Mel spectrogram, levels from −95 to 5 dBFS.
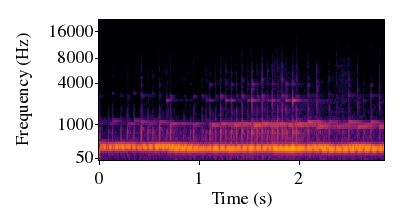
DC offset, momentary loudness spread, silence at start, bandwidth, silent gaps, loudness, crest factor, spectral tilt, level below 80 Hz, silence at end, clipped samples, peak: under 0.1%; 6 LU; 0 s; 3 kHz; none; -25 LUFS; 12 dB; -9 dB/octave; -76 dBFS; 0 s; under 0.1%; -14 dBFS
